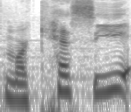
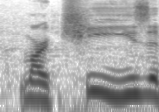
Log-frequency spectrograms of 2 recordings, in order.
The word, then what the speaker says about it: Marchese: So let's go ahead and use Marquesi, or Marchese if you want to say it that way, but that's obviously not the correct pronunciation.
